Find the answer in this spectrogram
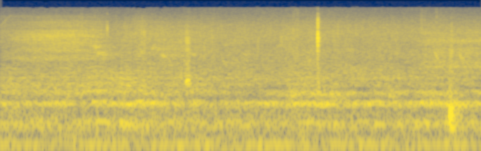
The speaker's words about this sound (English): Yeah, there's no burr comb yet, but they're starting to draw it out. Nice up close look at those bees for you.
